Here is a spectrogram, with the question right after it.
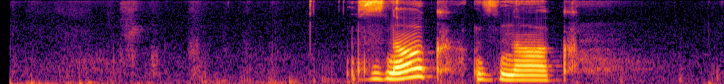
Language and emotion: Russian, neutral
